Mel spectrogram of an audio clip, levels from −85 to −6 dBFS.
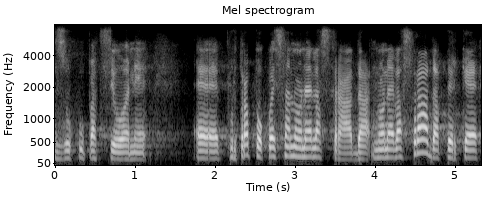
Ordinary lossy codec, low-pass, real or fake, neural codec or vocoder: Opus, 16 kbps; 7.2 kHz; fake; codec, 44.1 kHz, 7.8 kbps, Pupu-Codec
